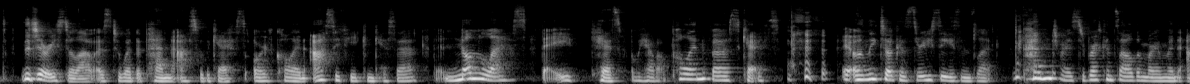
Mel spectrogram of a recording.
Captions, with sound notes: The jury's still out as to whether Pen asks for the kiss or if Colin asks if he can kiss her. Nonetheless, they kiss, but we have our Polin first kiss. (laughing) It only took us three seasons, Lech. Pen tries to reconcile the moment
